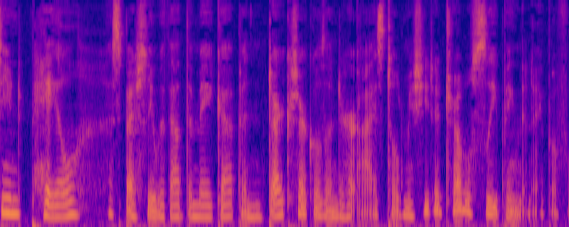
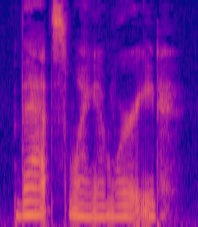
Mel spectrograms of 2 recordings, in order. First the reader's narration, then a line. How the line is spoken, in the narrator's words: she chuckled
